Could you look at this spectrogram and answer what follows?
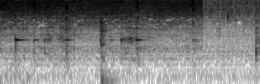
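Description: Eggplants tipped into a pan with golden-browned garlic and stirred, a brief sizzle with light scraping clinks of a utensil at regular intervals, close by, dropping quieter after about three seconds; no talking.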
